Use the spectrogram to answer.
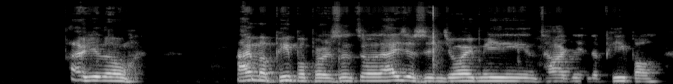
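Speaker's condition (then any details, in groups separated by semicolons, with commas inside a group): ALS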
